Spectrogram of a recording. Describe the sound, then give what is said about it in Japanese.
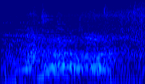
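Faint, low lowing of cattle in a cowshed on Ishigaki Island, where rows of cows are eating grass; a soft, drawn-out moo wavers gently over a quiet background with no voices. “もう牛たちが整然と並んで、はい、もりもり食べてますね、はい、草を。”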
